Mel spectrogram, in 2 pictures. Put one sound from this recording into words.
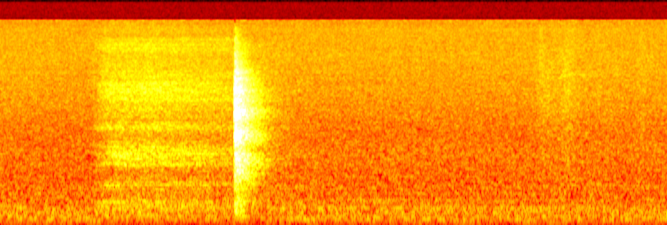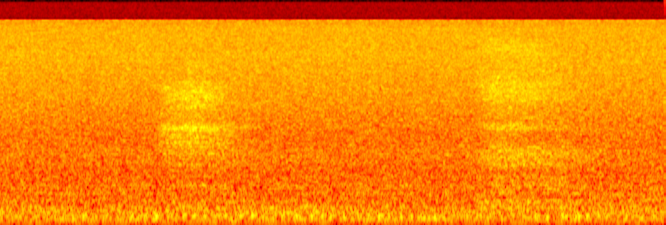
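A man breathes slowly and softly close by.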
